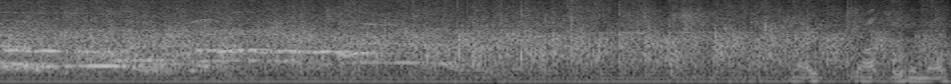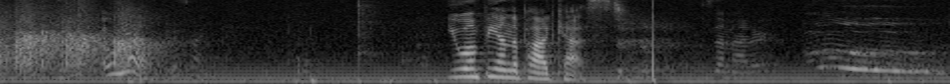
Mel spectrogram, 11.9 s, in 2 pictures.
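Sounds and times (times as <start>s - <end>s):
audience applause welcoming a performer to the stage: 0.0s - 6.9s
speech: 5.4s - 7.0s, 8.8s - 9.9s.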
